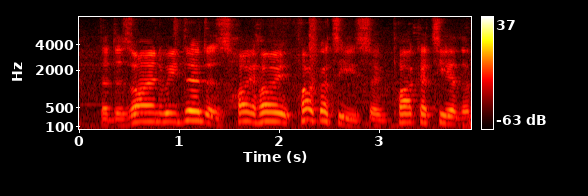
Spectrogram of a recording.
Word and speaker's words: hae: As you can see, the design we did is hai pakati.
